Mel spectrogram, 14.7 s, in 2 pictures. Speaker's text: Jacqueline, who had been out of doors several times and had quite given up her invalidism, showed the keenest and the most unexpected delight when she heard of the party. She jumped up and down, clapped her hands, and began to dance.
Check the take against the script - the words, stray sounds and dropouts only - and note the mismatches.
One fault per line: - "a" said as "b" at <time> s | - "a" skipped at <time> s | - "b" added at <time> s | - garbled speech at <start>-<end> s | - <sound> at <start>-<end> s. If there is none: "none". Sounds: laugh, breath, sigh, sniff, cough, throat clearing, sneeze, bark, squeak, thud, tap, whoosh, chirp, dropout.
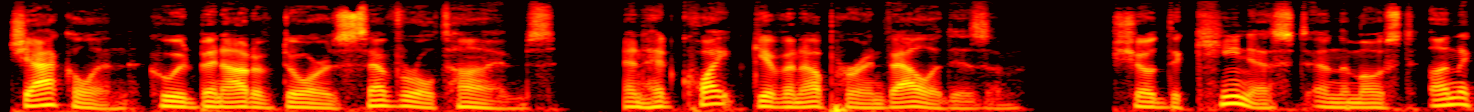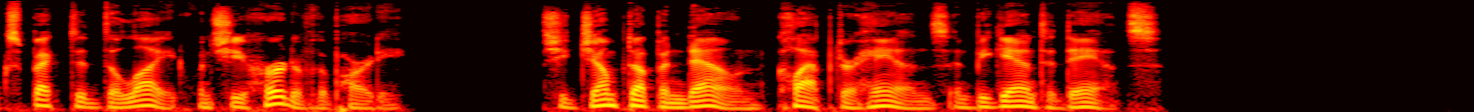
none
